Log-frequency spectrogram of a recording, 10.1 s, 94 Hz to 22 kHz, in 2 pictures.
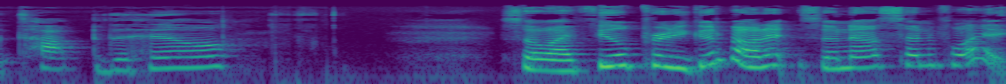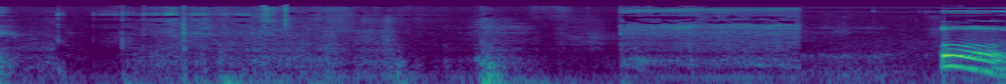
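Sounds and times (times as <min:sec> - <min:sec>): woman's voice: 0:02.5 - 0:05.2, 0:09.7 - 0:10.0.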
